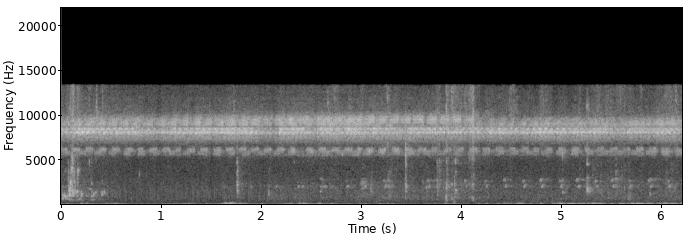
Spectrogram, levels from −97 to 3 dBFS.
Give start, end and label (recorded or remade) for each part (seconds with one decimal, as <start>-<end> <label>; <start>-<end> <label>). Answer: 0.0-2.4 recorded; 2.4-3.0 remade; 3.0-6.2 recorded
